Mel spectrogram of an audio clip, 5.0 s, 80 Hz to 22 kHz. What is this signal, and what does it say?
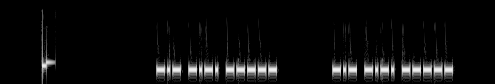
Morse code, heard as a keyed tone, about 46 wpm, 700 Hz. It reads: KC0 KC0
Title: USA Call Sign Prefixes - Repeated 2x - 45wpm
